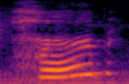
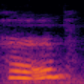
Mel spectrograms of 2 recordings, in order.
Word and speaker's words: herb: So, people who are not American, I don't know if all of them say herb, they pronounce the H in herb, in herb.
